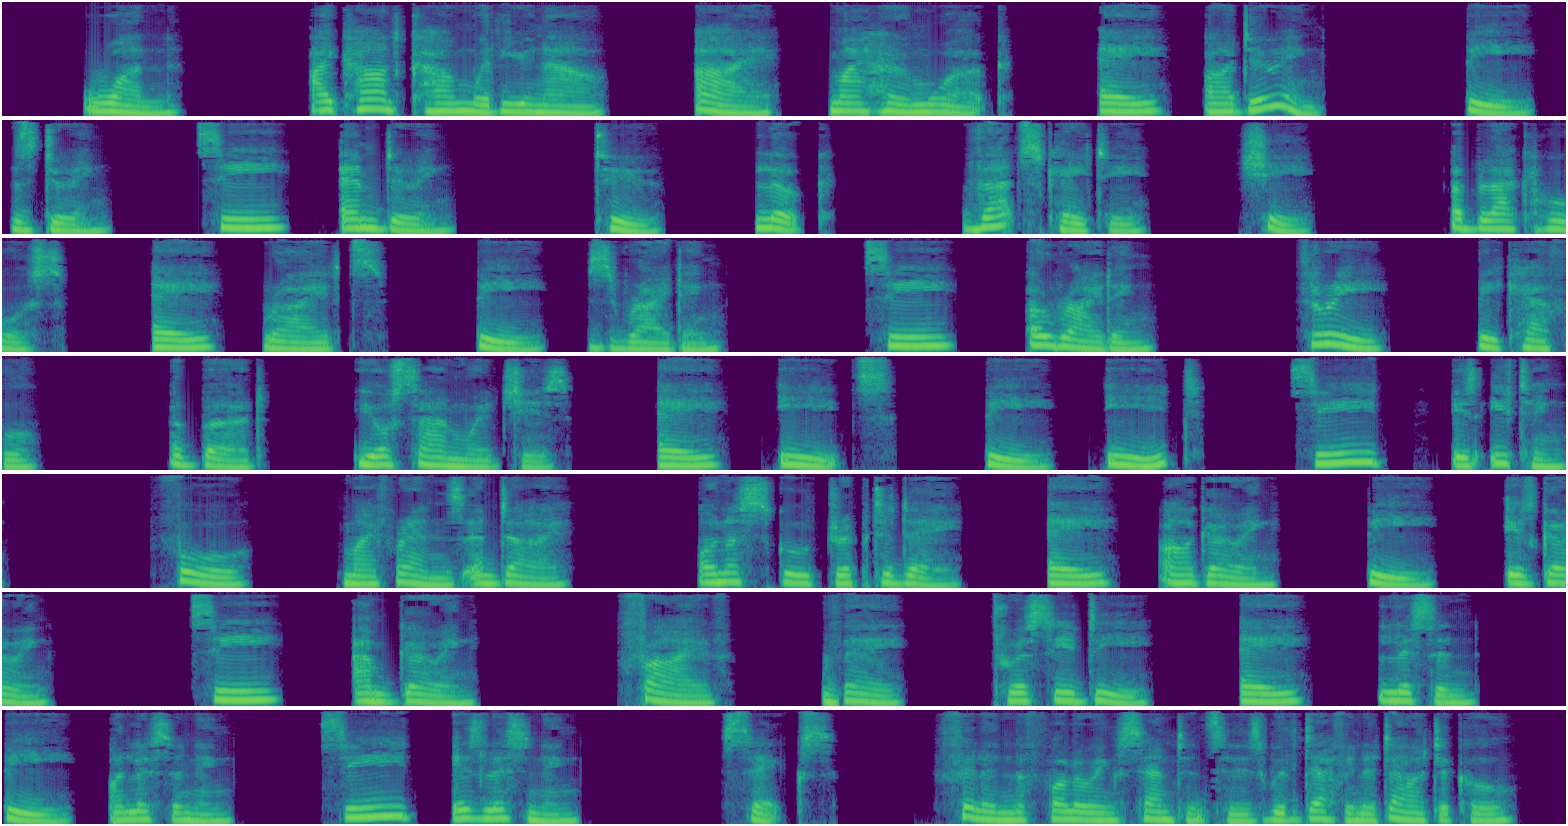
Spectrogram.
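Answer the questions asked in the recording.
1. C: Am doing
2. B: Is riding
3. C: Is eating
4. A: Are going
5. B: Are listening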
